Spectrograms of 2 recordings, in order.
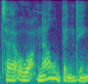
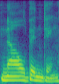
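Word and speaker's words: nålbinding: this is just my quick overview of what Nalbinding is.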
